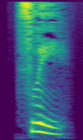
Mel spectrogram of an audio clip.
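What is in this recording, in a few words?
"flee", American English female; everyone-can-use-english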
